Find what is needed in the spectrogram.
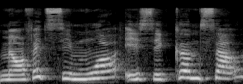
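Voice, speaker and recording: With music playing in the background, a woman speaks very slowly in a high pitch, her voice making very wide pitch swings. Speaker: tarot reader. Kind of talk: spiritual guidance reading. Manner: loud.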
